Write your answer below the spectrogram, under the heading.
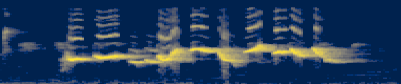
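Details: White-rumped shama with a continuous warbled phrase of wavering whistles that rise and fall, loud and close.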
